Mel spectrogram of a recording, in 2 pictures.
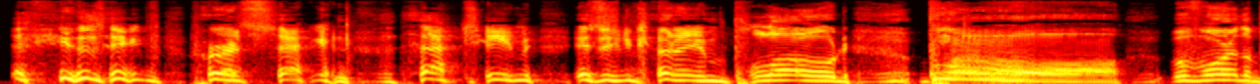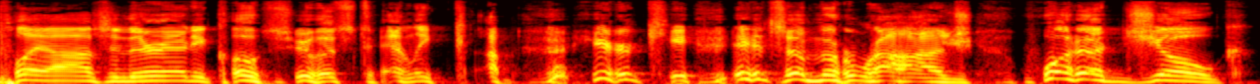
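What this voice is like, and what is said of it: Impression of co-host George. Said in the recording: “my George impression”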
